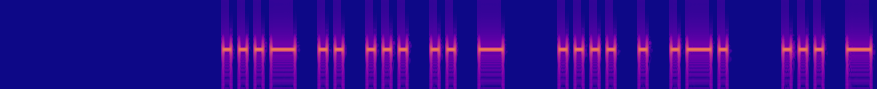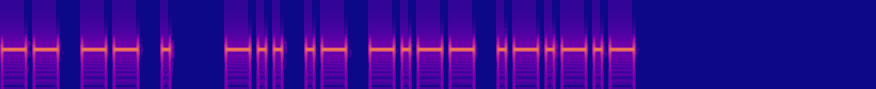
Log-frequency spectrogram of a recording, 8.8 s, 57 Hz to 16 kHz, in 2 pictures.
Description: Morse code, heard as a keyed tone, about 30 wpm, 700 Hz. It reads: VISIT HER SOME DAY.
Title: Sentences from Top 900 Words 30wpm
